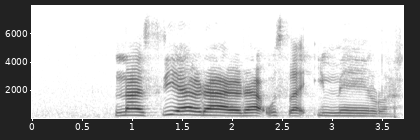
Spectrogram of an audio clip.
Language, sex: Venda, female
